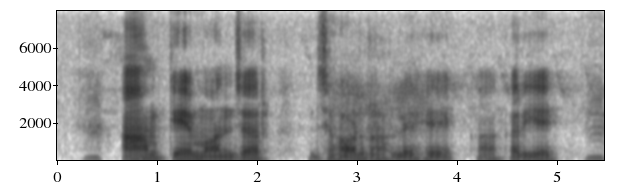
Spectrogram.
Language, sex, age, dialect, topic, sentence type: Magahi, male, 18-24, Central/Standard, agriculture, question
